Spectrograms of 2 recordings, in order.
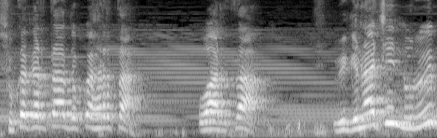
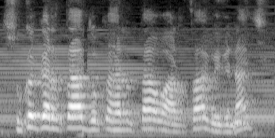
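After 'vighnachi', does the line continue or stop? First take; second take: continues; stops. First: The line runs on after vighnachi without stopping. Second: The line stops after the word vighnachi. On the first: Not even news of trouble remains. The speaker calls it right. "थांबायचं नाही" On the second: Troubles are announced, not removed. The speaker calls it wrong. "आपण थांबतोय"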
